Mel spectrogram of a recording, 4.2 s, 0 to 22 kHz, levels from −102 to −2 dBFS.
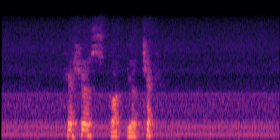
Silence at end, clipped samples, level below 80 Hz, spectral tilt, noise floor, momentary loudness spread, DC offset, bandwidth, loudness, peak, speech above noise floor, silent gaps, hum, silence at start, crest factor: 0.15 s; under 0.1%; -68 dBFS; -7.5 dB/octave; -53 dBFS; 24 LU; under 0.1%; 12.5 kHz; -32 LUFS; -16 dBFS; 23 dB; none; none; 0.1 s; 18 dB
